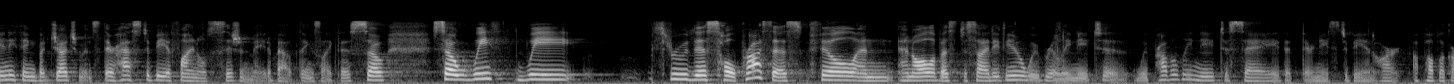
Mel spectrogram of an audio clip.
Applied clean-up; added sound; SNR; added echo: none; none; none; none.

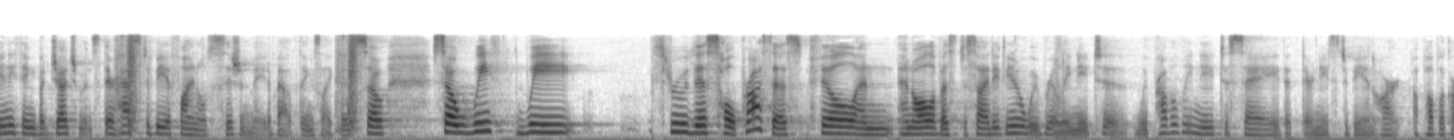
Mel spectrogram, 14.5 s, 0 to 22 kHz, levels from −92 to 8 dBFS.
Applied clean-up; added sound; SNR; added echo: none; Tools; 7 dB; none.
